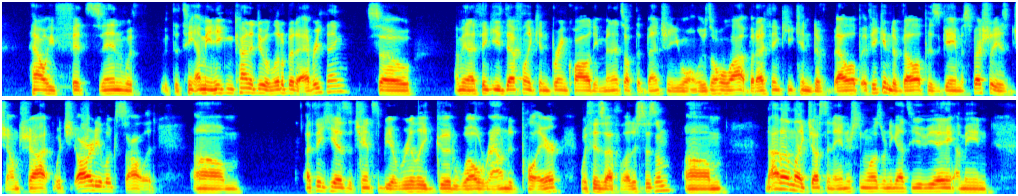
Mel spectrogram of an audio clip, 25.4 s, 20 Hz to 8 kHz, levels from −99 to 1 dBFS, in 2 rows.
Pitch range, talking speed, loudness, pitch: 100-115 Hz, 220 wpm, -20 LUFS, 110 Hz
